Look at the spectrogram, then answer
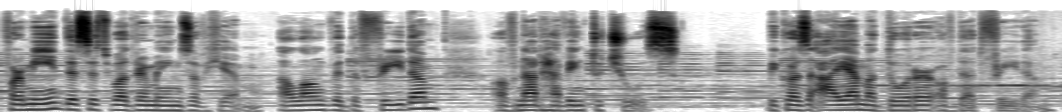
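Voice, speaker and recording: A woman with a gravelly, creaky voice narrates in an earnest, reflective way. Loud music plays under her voice-over. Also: extremely low pitch, steady tone, normal speed. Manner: earnest, heartfelt. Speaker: documentary narrator.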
